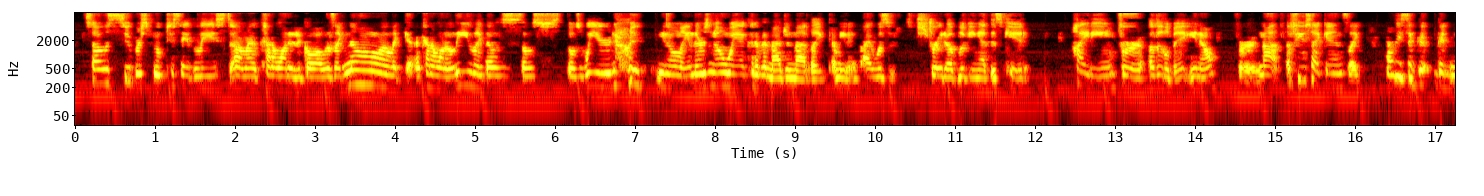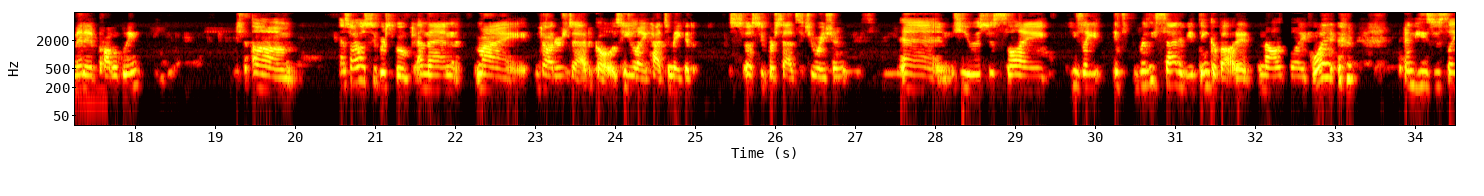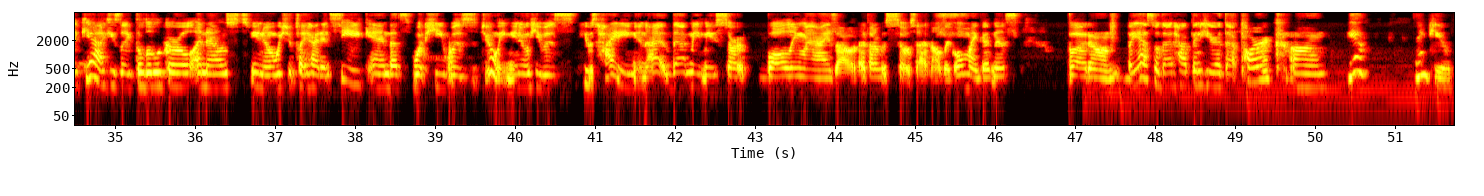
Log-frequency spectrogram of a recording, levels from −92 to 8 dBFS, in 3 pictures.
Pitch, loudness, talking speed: 225 Hz, -11 LUFS, 220 wpm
